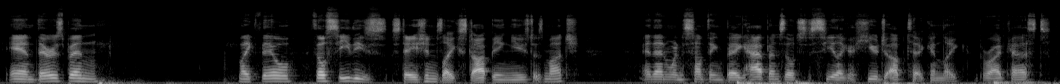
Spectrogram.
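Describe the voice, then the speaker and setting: A man explaining things casually as a podcast host, halting and informal, often saying "like". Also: medium pitch, fairly even intonation. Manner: informal, halting, heavy use of "like". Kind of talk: casual explainer talk reading from notes. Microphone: close, touchy microphone.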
